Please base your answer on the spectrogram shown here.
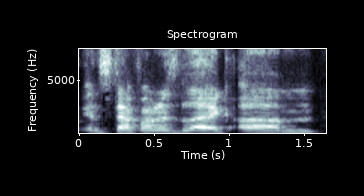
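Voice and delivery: ordinary delivery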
